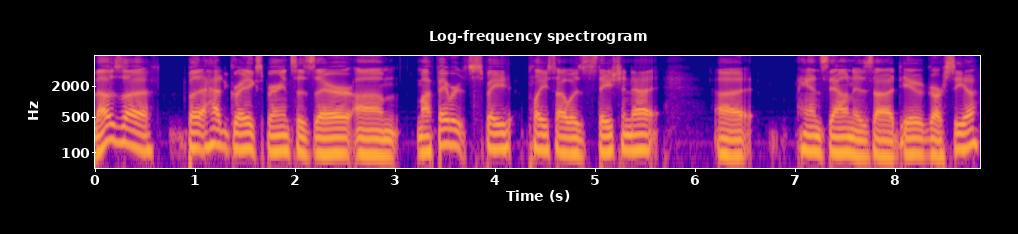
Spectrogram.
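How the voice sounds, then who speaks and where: A man with an American accent and a plain, everyday voice, fairly low in pitch, at a moderate pace with ordinary pitch variation and very even loudness, on a very clean recording with a silent background. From Bay Area, California. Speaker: Air Force veteran. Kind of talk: casual chat. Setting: studio.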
